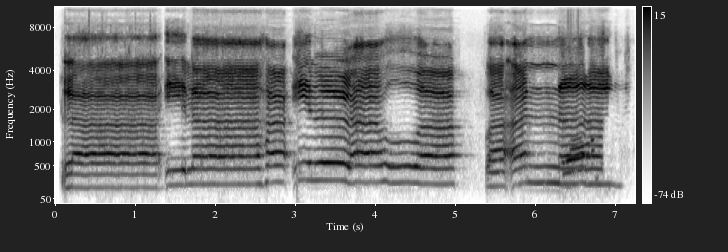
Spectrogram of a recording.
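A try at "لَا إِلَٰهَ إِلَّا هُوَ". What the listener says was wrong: Wanya tidak panjang, jangan ditahan. Huwa fa'an. Bu, la-nya panjang, Bu. Wanya yang tidak panjang ya. La ilaha illa huwa fa anna tufakun.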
